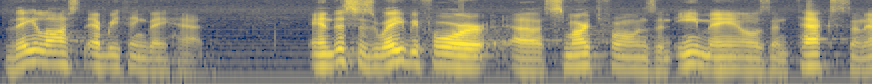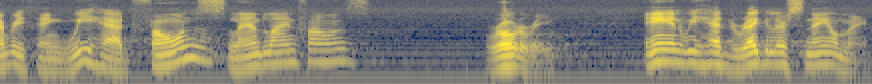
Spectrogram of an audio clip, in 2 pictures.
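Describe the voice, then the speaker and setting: A man's voice: medium pitch, animated, a little slow. Man speaking in an echoing hall. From Lebanon. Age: 50s. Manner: earnest, joking, speaks to the crowd. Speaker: guest speaker. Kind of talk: motivational speech to a youth audience. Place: large hall with a live audience. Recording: reverberant hall, mains hum.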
